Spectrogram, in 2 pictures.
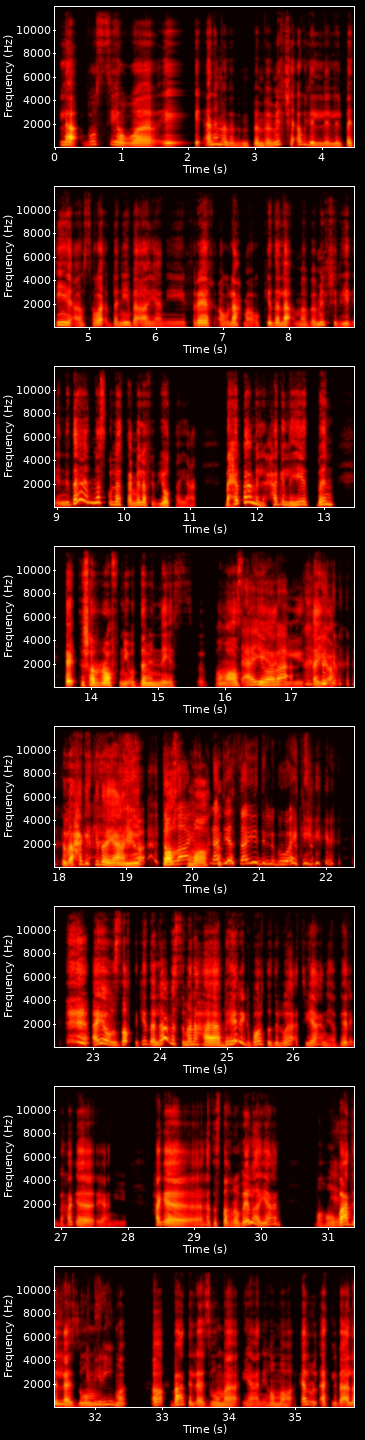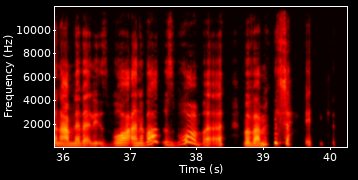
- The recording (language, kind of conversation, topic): Arabic, podcast, إزاي بتختار الأكل اللي يرضي كل الضيوف؟
- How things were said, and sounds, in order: tapping; laugh; laughing while speaking: "أيوه، طلّعي روح نادية السيد اللي جواكِ"; laugh; distorted speech; laughing while speaking: "ما باعملش حاجة"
